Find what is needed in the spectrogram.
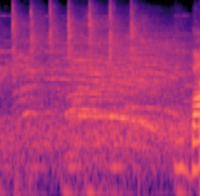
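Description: Fight crowd in a hall: a voice calls out in one long, falling shout, and a scatter of short sharp slaps or clicks sounds in the first second.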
